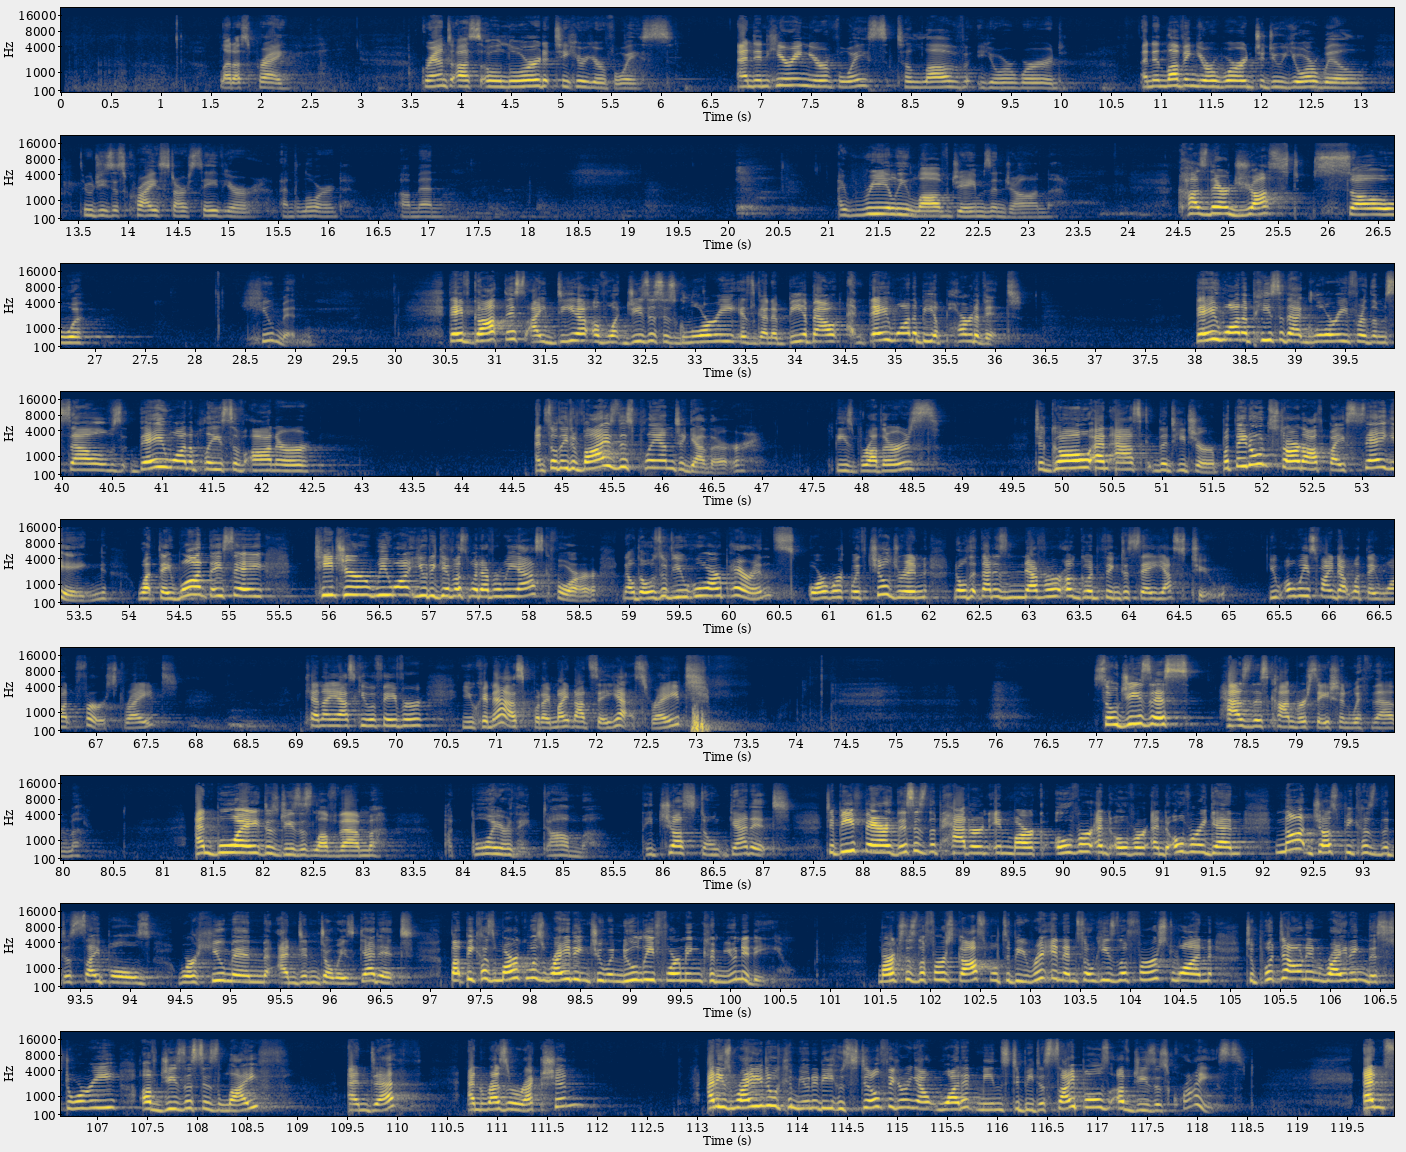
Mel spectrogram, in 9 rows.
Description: Service Type: Sunday Morning 9:30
